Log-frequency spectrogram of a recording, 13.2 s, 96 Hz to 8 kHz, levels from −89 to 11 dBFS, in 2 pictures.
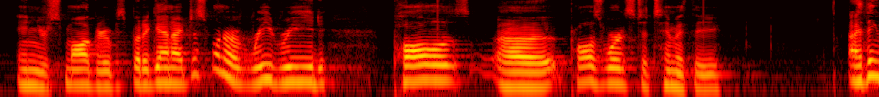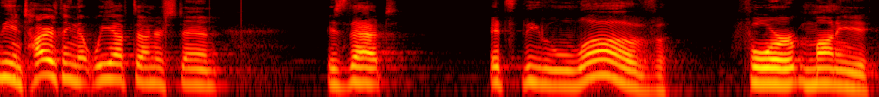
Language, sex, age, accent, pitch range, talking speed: English, male, 30-49, American, 145-195 Hz, 145 wpm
